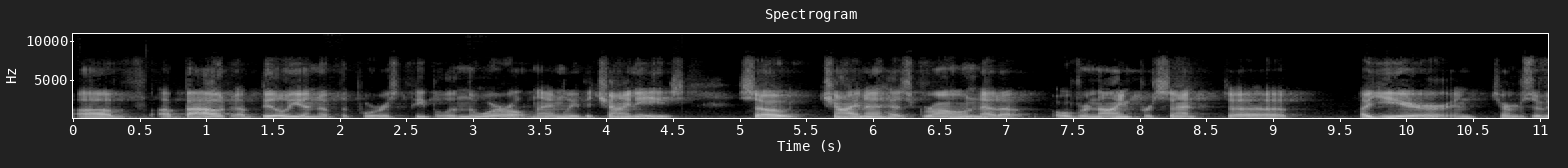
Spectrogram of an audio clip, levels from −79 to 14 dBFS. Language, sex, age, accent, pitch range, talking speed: English, male, 50-69, American, 105-135 Hz, 150 wpm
